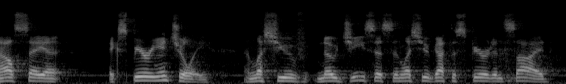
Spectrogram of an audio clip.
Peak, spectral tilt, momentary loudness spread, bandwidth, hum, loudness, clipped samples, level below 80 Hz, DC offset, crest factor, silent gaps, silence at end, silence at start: -16 dBFS; -4.5 dB/octave; 9 LU; 12.5 kHz; none; -33 LUFS; under 0.1%; -68 dBFS; under 0.1%; 18 dB; none; 0.1 s; 0 s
